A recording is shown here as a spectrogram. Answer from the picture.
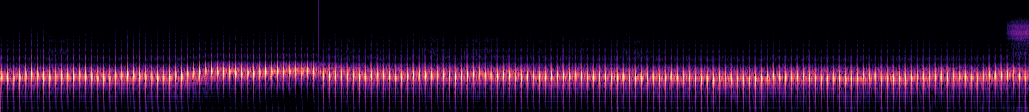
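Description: A steady midrange drone with a rapid, even pulse that holds at one level throughout.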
